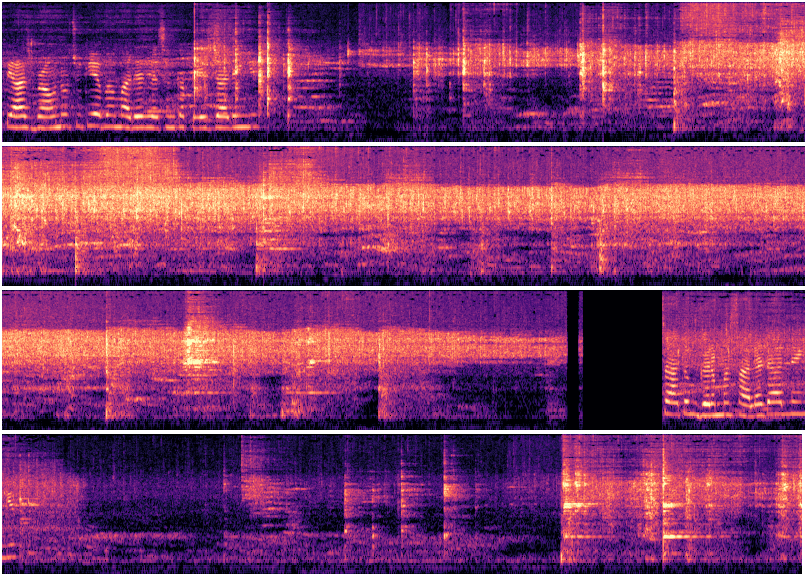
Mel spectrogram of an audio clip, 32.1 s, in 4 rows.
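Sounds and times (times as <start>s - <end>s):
paste sizzling in hot oil: 0.1s - 21.7s, 22.7s - 32.0s
steel spoon scraping a pot: 1.9s - 9.1s, 16.6s - 19.9s, 27.5s - 32.0s.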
